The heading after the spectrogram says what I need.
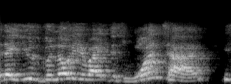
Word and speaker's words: granodiorite: It's called granodiorite. Okay? The stone is not pronounced granadiorite. It's pronounced granodiorite. The long O sound is not enunciated, as if it is a long A.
